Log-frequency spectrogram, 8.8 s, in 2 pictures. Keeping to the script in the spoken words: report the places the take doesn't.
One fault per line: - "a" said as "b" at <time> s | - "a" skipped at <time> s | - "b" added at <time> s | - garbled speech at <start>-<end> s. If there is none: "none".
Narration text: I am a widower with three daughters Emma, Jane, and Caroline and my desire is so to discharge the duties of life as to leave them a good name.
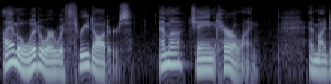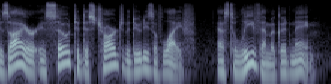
- "and" skipped at 2.9 s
